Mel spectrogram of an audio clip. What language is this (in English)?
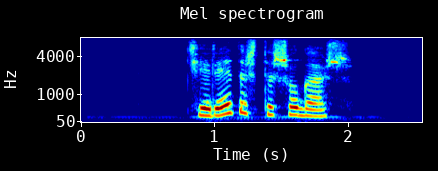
Mari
